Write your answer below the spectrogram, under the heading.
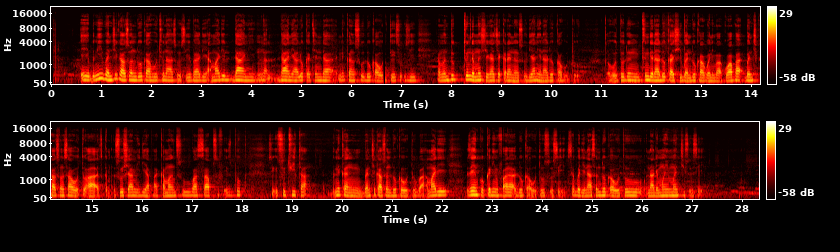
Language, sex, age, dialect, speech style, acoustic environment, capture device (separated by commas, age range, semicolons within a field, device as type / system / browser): Hausa, male, 25-34, Nigeria - Kano, relaxed, people talking, mobile / Linux / Chrome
